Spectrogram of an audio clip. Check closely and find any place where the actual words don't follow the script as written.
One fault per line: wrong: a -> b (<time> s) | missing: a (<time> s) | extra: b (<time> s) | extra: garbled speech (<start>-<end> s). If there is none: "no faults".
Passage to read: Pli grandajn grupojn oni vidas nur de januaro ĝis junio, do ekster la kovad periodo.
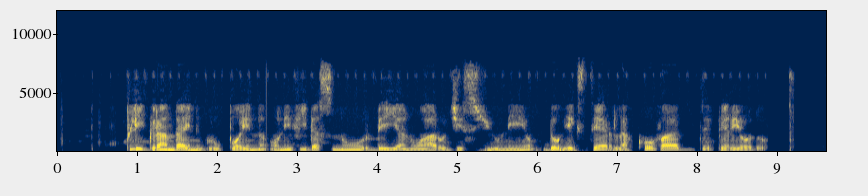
no faults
